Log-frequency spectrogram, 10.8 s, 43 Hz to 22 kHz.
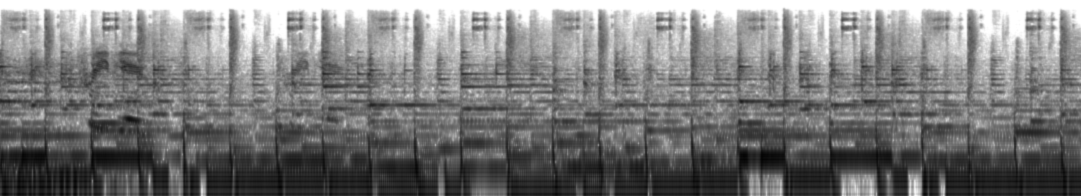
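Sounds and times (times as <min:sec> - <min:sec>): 
Asian corporate music loop: 0:00.0 - 0:10.8.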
